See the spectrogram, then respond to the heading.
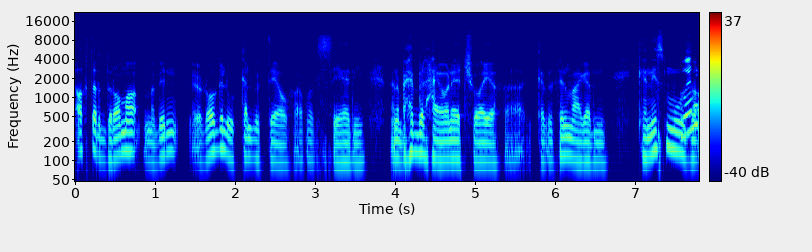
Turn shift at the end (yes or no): no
